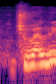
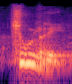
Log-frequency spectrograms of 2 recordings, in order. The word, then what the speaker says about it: jewelry: The word is jewelry, जिसे बहुत सारे लोग ज्वेलरी प्रोनाउंस करते हैं। तो आपको याद होना चाहिए ज्वेलरी एक इनकरेक्ट प्रोनाउंसिएशन है एंड the correct pronunciation is ज्वेलरी।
